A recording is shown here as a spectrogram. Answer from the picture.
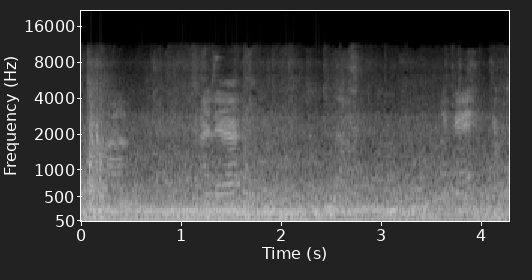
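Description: Steady low hum and rumble inside an airport rail-link train carriage, with faint voices.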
